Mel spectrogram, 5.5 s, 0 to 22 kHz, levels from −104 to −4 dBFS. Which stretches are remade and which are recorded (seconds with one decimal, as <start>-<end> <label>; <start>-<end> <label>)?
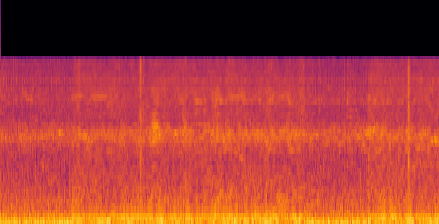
0.0-0.9 recorded; 0.9-3.8 remade; 3.8-4.6 recorded; 4.6-5.5 remade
